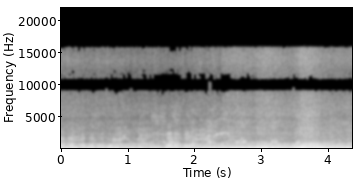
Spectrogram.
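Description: A Chevrolet Corvette's V8 exhaust rumbling as the car rolls by at low speed, with a short rise in revs about two seconds in that falls away near three seconds and then climbs again near the end.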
